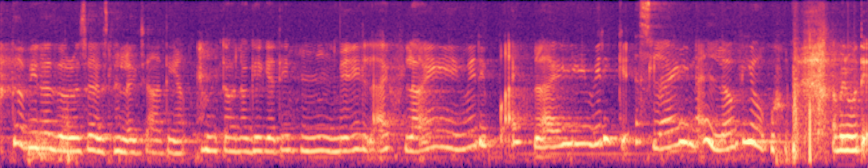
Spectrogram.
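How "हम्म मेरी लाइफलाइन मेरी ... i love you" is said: drawn-out, rising lovey-dovey lilt; teasing, exaggerated sweet talk; playful endearments. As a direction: stretch each pet name, climbing higher. Playful string of pet names.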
